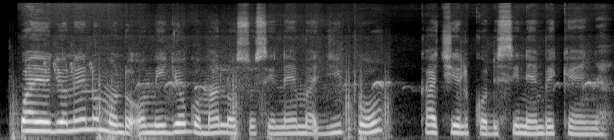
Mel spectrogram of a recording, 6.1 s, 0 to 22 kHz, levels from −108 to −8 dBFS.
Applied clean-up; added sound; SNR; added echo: neural mask model RNNoise.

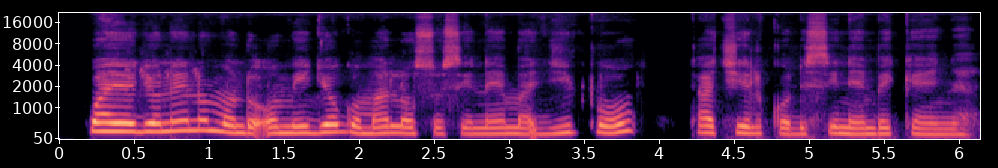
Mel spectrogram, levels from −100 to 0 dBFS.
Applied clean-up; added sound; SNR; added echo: neural mask model Resemble Enhance denoiser.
